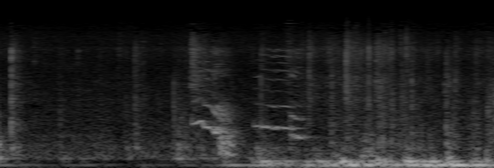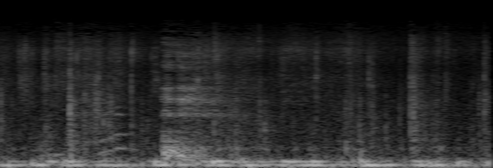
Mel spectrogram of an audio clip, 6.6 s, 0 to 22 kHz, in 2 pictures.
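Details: Vizsla puppies in their whelping box in early October 2020, during cleaning and vacuuming; short high whining whimpers with bending pitch, over a steady low rumbling hum and scattered clatter.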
